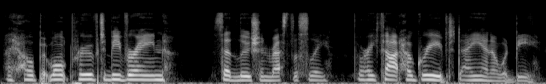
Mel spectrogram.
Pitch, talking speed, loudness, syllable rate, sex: 200 Hz, 210 wpm, -16 LUFS, 5.3 syllables/s, female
